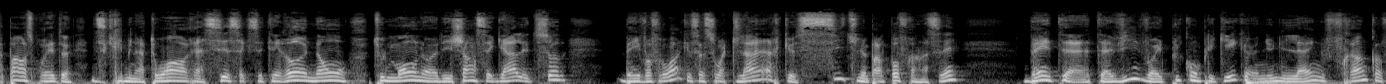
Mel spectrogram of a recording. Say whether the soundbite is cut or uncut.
uncut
